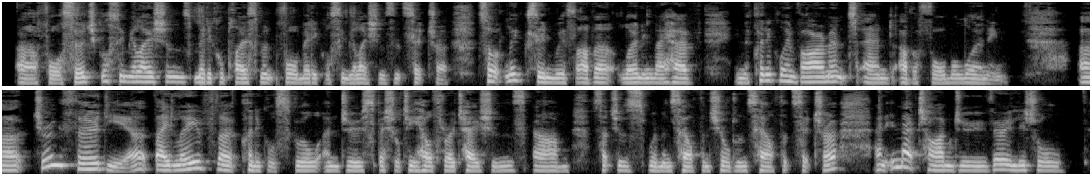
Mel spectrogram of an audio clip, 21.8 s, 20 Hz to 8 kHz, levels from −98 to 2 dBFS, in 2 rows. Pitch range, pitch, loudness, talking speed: 145-170 Hz, 155 Hz, -24 LUFS, 155 wpm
